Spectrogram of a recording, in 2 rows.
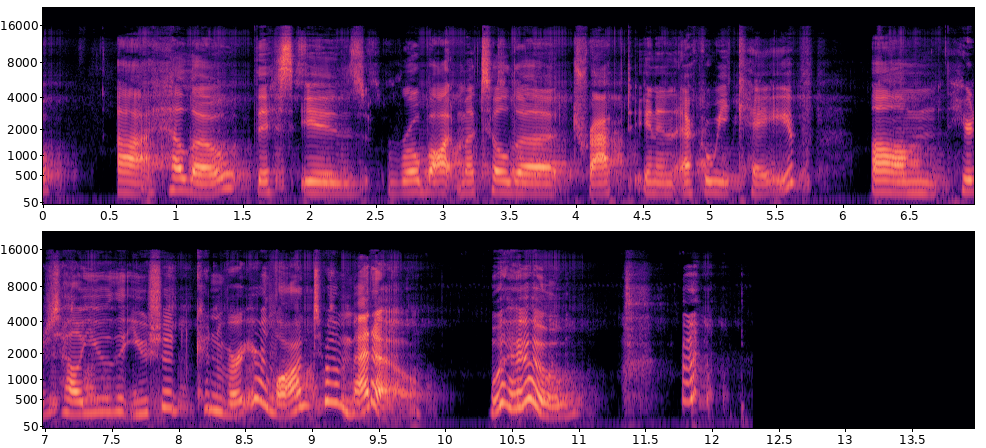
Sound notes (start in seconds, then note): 10.9 echo-ey laughter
